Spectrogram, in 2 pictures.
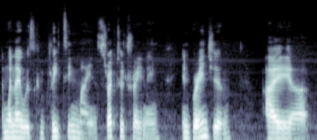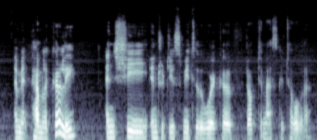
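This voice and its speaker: A woman born in Ghana and raised in England, a guest answering interview questions in a thoughtful, measured way with soft laughs. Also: sits low, fairly even intonation. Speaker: guest, movement and reflex specialist.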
